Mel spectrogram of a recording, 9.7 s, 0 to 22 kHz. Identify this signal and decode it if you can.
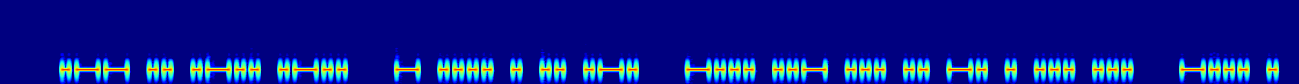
Morse code, heard as a keyed tone, about 22 wpm, 700 Hz. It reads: WILL THEIR BUSINESS BE
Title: Sentences from Top 1000 Words - Review Part 5 - 22wpm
